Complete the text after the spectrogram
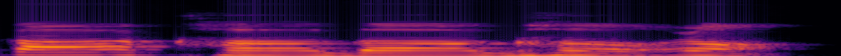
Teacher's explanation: क वर्ग का उच्चारण स्थान कंठ से होता है। कंठ मतलब हल के ऊपर से देखिए साउंड निकालेंगे।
